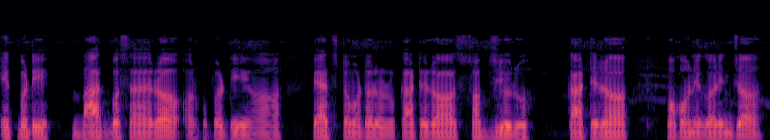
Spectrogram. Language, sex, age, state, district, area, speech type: Nepali, male, 18-30, West Bengal, Kalimpong, rural, spontaneous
